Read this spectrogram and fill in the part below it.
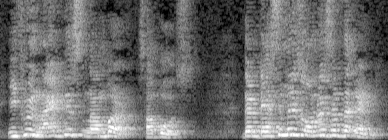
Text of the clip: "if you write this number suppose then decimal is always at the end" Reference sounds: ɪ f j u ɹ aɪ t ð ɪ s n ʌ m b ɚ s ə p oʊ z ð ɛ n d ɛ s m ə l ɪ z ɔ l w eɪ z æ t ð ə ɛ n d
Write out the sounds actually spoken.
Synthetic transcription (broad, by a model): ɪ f j u l aɪ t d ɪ s n ʌ m b ɚ s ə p oʊ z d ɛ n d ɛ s ə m ɪ z ɔ l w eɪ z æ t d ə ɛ n d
